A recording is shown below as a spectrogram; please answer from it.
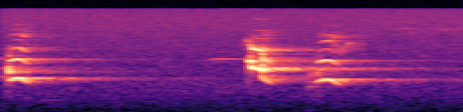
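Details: Golden eagle recorded near its nest in the remote Carpathian mountains of Northern Romania: a few brief, harsh, harmonic-rich yelping notes, one short and then a pair close together after a pause, against a quiet background.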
